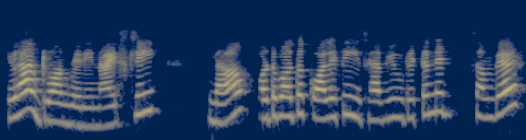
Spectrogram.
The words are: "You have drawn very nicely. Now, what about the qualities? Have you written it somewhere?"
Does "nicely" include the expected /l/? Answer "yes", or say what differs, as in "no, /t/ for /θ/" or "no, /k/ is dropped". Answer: yes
